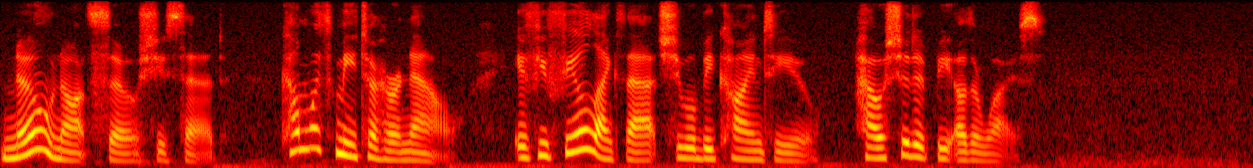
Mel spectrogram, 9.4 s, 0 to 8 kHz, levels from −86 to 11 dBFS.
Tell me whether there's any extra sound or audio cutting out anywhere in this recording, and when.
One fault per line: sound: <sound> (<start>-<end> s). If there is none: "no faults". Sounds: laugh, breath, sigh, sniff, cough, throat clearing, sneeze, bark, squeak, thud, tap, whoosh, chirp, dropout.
no faults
